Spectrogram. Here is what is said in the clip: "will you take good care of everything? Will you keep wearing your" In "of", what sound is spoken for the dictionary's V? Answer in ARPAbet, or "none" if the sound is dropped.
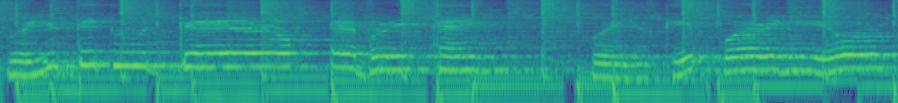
P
